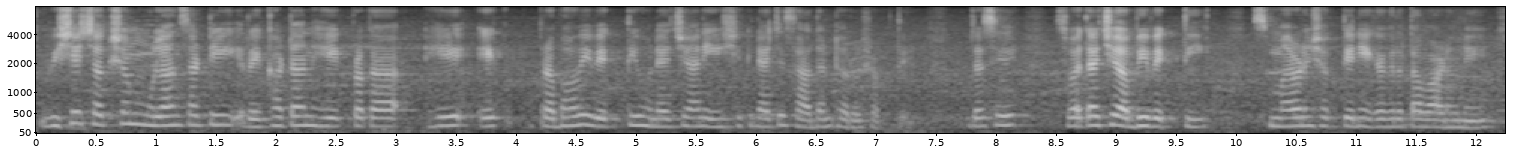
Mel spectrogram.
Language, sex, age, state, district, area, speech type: Marathi, female, 30-45, Maharashtra, Jalna, urban, spontaneous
